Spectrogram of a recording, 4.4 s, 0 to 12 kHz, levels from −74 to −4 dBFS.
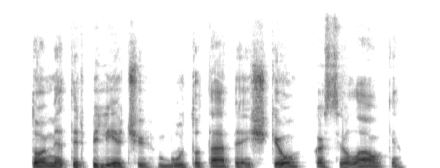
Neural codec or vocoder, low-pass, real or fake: none; 10.8 kHz; real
